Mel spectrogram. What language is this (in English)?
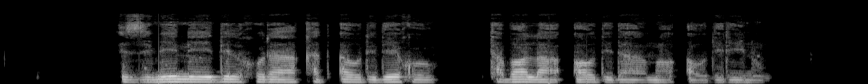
Hazaragi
